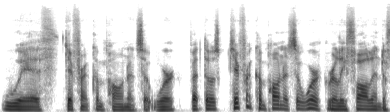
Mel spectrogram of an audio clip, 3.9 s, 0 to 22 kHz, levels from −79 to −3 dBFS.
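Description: A short speech recording with nothing technically wrong to point to anywhere in the signal.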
